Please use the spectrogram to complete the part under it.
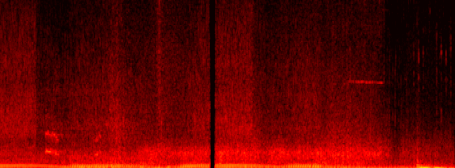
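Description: A motorcycle engine revs and drones.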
